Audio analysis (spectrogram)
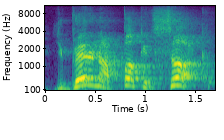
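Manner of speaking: high put-on voice of a heckling friend; mocking friend. Comic retelling a friend warning the newbie, high mocking voice. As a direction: squeak it out like a dumb buddy. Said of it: "one of his friends goes".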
